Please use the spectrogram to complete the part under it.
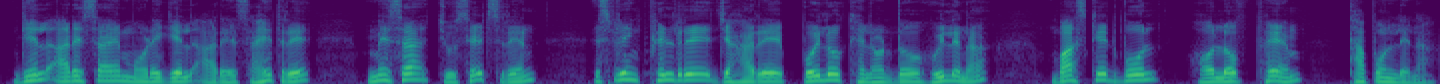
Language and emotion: Santali, neutral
